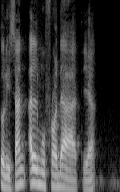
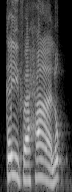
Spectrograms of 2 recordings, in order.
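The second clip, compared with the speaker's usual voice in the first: higher, slow and louder question; model reading; 5 semitones higher, 4 dB louder, slower than usual. Shown as a demonstration. Teacher reading the Arabic question for the class to copy, slow and loud. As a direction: sing it out slowly for repeating. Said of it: "ikuti juga tebalnya dalam bacaan saya".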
